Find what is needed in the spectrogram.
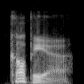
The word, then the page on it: copier: British English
